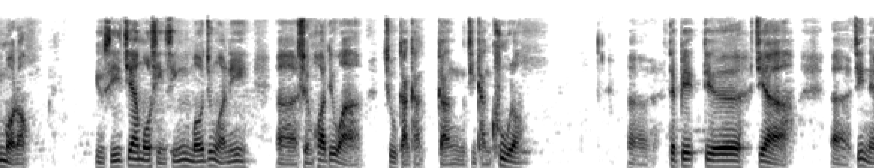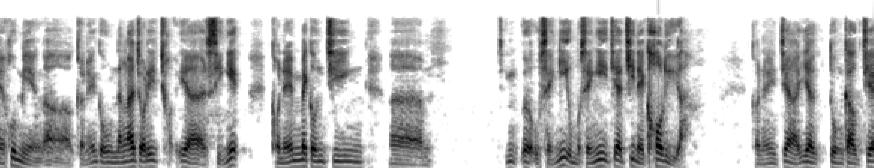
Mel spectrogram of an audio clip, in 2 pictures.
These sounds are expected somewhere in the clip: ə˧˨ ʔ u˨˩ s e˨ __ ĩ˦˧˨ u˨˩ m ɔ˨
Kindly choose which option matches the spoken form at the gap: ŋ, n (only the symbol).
ŋ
